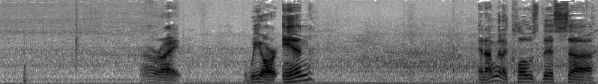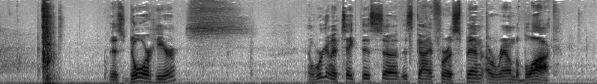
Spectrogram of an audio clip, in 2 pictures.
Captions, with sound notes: All right, we are in. And I'm gonna close this (door thumping) this door here. (air hissing) And we're gonna take this guy for a spin around the block.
